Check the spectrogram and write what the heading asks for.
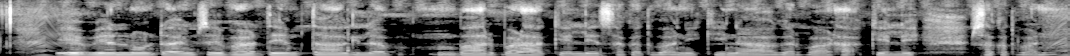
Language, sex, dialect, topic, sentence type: Bhojpuri, female, Southern / Standard, banking, question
